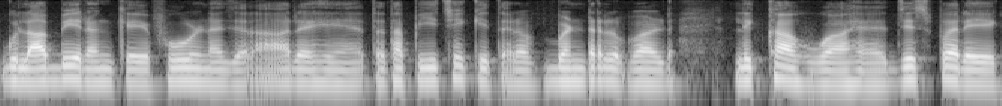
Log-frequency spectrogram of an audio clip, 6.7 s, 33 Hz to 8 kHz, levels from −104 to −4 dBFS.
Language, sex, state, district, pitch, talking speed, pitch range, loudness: Hindi, male, Chhattisgarh, Kabirdham, 115 Hz, 180 wpm, 110-120 Hz, -20 LUFS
